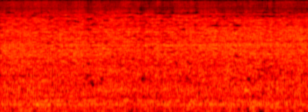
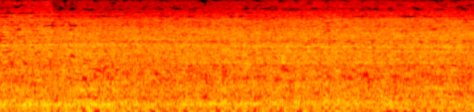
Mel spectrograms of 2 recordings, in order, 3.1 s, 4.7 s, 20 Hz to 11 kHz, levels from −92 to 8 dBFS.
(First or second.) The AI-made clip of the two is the first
